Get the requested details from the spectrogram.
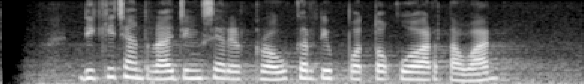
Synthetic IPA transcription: dikit͡ʃandɾad͡ʒɨŋsɛɾirkɾowkɨrdipɔt̪ɔkuwawart̪awan

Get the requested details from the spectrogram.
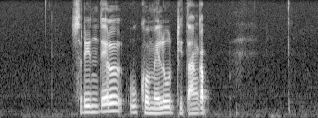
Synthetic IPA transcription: sɾint̪ɪluɡ̥ɔ̤melud̪̥i̤t̪aŋkəp̚

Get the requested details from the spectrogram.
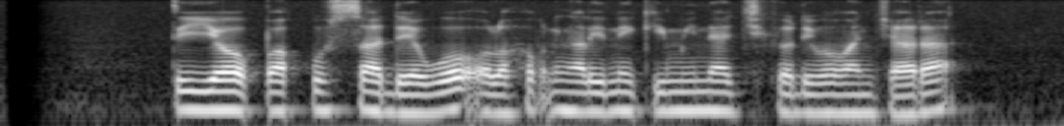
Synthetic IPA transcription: t̪iɔpakusadɛwɔɔ̰lɔɦɔk̚niŋalinikiminad͡ʒi̥kərdiwawaɲt͡ʃaɾa

